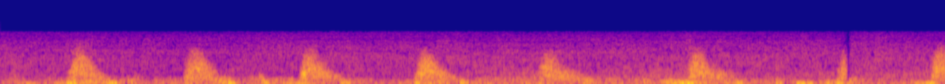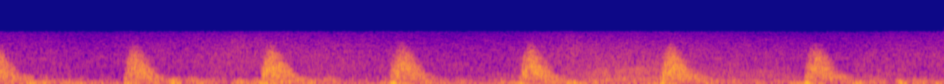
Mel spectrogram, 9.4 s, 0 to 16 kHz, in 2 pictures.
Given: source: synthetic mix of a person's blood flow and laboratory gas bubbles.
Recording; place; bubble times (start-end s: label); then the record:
Doppler ultrasound of blood flow; subclavian vein
no bubbles
From the record:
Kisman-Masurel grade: 000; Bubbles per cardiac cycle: 0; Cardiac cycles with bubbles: 0%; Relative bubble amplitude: no bubbles discernible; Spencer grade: 0 (complete lack of bubble signals)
